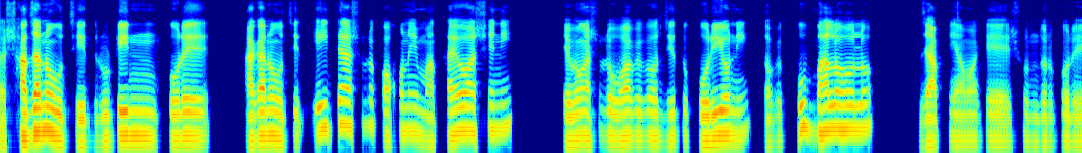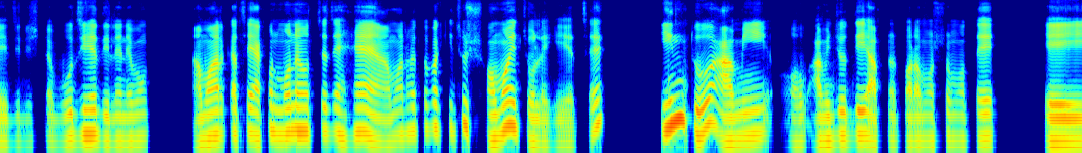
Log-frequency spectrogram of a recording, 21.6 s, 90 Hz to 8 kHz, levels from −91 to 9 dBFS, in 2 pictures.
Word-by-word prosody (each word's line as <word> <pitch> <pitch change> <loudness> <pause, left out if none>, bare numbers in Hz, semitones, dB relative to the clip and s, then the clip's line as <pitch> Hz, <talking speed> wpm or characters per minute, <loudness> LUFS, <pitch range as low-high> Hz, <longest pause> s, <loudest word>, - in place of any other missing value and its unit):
সাজানো 170 +4 +8
উচিত, 125 -3 -4
রুটিন 155 +3 +3 0.3
করে 145 +2 +3 0.6
আগানো 150 +3 +5
উচিত, 145 +3 -9 0.2
এইটা 190 +2 -2
আসলে 205 +1 -11
কখনোই 170 +4 -4
মাথায়ও 155 +5 +1
আসেনি। 185 +2 -6 0.6
এবং 130 +2 +1
আসলে 155 +3 -8
ওভাবে 150 +1 0
বাও 145 -1 -1
যেহেতু 140 +2 -7
করিও 140 +4 +4
নি, 150 - -6 0.2
তবে 120 +3 -8
খুব 185 +3 0
ভালো 180 +2 +6
হলো, 185 +1 0 0.5
যে 125 - -2
আপনি - - -14
আমাকে 70 0 -6 0.3
সুন্দর 130 -1 -9
করে - - -4
এই - - -7
জিনিসটা 125 -1 -18
বুঝিয়ে 150 +4 +1
দিলেন। 130 -1 -5
এবং 135 +1 -7 0.6
আমার 145 +4 +3
কাছে - - -4
এখন 180 +5 -5
মনে 175 +1 +3
হচ্ছে 170 +1 -4
যে, 170 - 0
হ্যাঁ, 170 -3 +5
আমার 145 +6 -5
হয়তোবা 185 +3 -4
কিছু 180 +2 -6 0.2
সময় 165 +10 +4
চলে 125 -2 -3
গিয়েছে। - - -9 0.7
কিন্তু 215 -2 +6 0.3
আমি, 140 +4 0 0.4
ও - - -7 0.2
আমি 125 +1 +1
যদি 150 +1 0
আপনার - - -11
পরামর্শ 130 0 -4 0.2
মতে 135 +2 -5 0.7
এই 125 0 +6
150 Hz, 150 wpm, -25 LUFS, 130-170 Hz, 0.7 s, সাজানো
